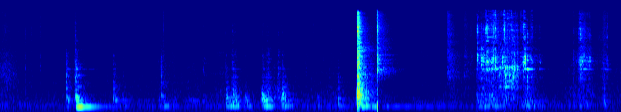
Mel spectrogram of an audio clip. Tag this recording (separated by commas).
inside a small room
